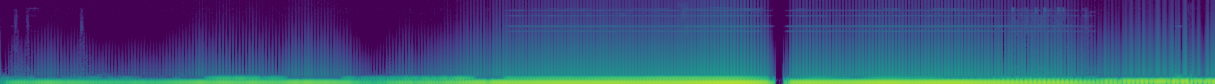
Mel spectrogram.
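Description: Loud, low electronic drone: a deep steady bass tone with short steady higher tones starting and stopping above it, dropping out for an instant just before four seconds in.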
